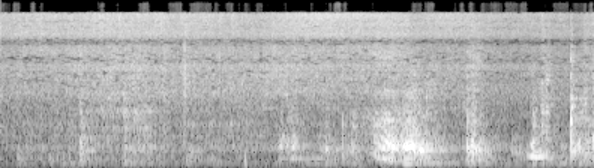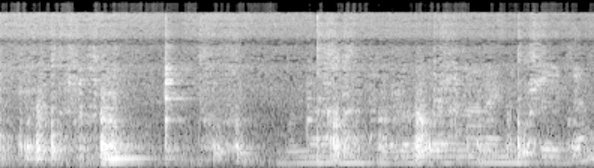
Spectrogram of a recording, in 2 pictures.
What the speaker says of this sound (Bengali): এই মাছটা ভেজে নিচ্ছি সুন্দর করে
